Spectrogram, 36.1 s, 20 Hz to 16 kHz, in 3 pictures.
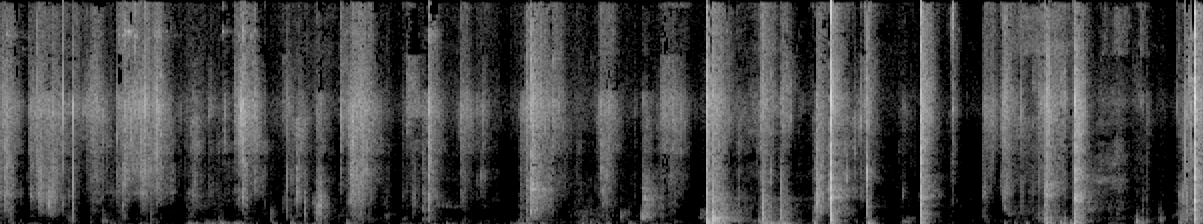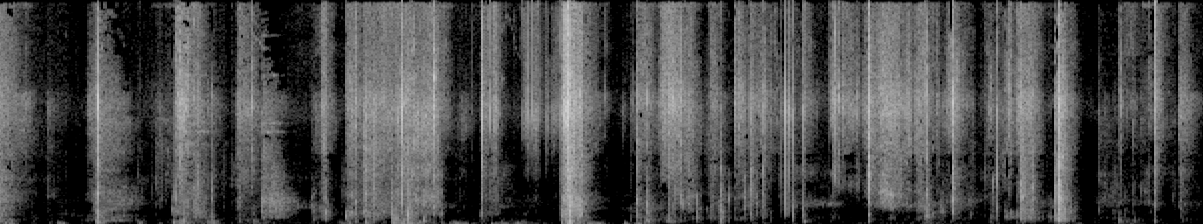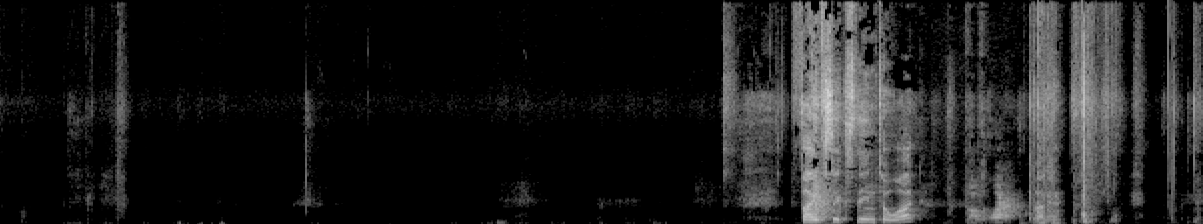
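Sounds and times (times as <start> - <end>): rustling of contents and papers: 0.0 - 25.4, 31.4 - 36.0.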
